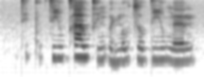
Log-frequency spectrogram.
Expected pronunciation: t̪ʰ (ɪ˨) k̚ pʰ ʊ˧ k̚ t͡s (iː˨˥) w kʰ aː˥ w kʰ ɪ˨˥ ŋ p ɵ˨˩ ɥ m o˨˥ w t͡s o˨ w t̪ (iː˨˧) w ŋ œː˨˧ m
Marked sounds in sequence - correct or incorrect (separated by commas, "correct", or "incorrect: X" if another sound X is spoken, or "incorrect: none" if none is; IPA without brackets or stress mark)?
incorrect: ɪ˥, incorrect: iː˧, correct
